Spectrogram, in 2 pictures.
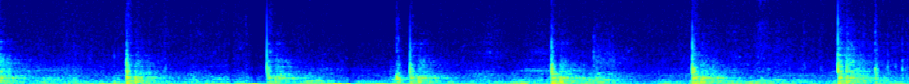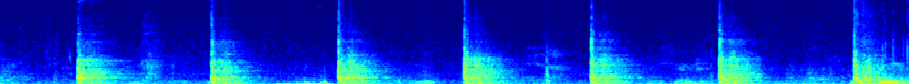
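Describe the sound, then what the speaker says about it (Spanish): An axe chops a wooden log to rough out the faces of a handmade ox yoke, about a dozen sharp, woody blows close up in a steady, uneven rhythm with brief pauses between them. "picar el tronco con el hacha hasta dejar el volumen de la pieza"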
